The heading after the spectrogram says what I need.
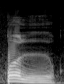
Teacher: قاف مستعلیہ ہے، پر پڑا جائے گا، لام ساکن کو ہلانا نہیں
